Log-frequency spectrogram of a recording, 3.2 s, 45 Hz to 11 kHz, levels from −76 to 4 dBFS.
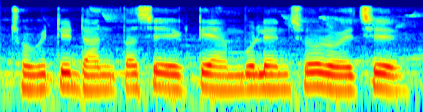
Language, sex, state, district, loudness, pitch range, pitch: Bengali, male, West Bengal, Cooch Behar, -14 LUFS, 140-150 Hz, 145 Hz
